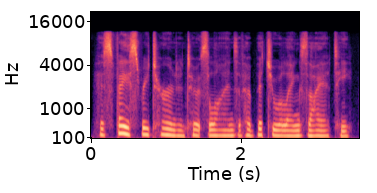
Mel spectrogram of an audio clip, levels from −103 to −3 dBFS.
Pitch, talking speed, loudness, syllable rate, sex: 175 Hz, 150 wpm, -18 LUFS, 4.9 syllables/s, female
